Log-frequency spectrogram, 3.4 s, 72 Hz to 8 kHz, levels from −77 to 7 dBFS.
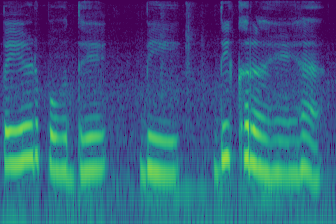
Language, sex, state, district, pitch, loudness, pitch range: Hindi, male, Punjab, Fazilka, 225 Hz, -17 LUFS, 215-255 Hz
